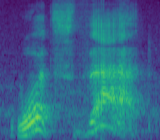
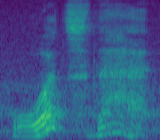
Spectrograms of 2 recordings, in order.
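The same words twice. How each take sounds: First: "What's that" pitched high, rising at the end; questioning tune. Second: Said in the usual way. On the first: Shown as a demonstration. Reading a question to a child, "What's that" rising high. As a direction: ask "What's that" with THAT swooping up. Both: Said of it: "That's a question".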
